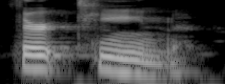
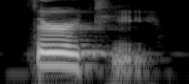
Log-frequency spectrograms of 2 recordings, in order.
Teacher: the first part is long, thir; the second part is short, ty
